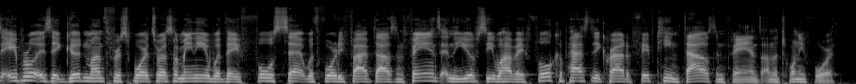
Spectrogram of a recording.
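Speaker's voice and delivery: ordinary delivery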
